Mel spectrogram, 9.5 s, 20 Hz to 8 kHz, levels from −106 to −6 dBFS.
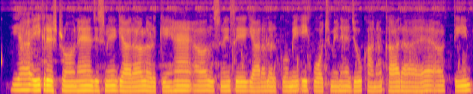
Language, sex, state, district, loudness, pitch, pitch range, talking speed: Hindi, female, Chhattisgarh, Raipur, -20 LUFS, 145 Hz, 140-150 Hz, 150 wpm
